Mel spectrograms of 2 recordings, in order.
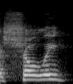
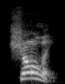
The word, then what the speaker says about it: Scioli: Uh Sholley. Sholley. Yeah. So I the I is silent. That's just like my eye and my name is Silent, right?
